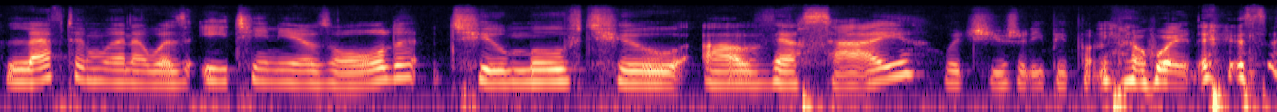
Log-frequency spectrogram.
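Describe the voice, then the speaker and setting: A woman's voice: on the low side, normal speed, no echo. A woman from Reunion Island with a French accent, speaking French as her first language, answering as a photographer on a podcast in a friendly, plain way. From Reunion Island, France. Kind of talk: interview conversation.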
